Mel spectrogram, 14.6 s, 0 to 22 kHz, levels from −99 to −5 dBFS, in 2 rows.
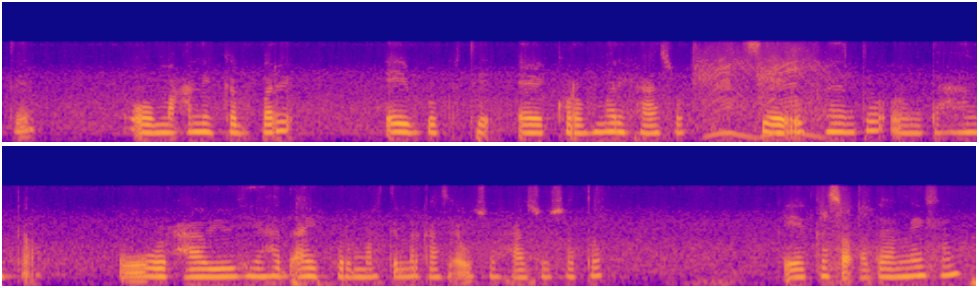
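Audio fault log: Throughout, Bluetooth LC3 compression: the speech has nothing above 7.7 kHz and carries a heavy breathy, grainy edge on its upper frequencies. This is likely LE Audio's LC3 codec working at a low bitrate, where many upper-spectrum bands get too few bits, are zeroed, and are refilled with noise. The damage level points to roughly 24 kbps, and the fine time texture fits short 7.5 ms transform frames.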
